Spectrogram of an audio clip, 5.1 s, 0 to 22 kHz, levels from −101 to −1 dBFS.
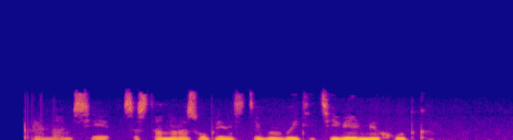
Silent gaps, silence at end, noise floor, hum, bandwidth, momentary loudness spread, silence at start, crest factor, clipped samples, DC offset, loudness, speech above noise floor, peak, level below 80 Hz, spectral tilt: none; 1.05 s; -72 dBFS; none; 7.6 kHz; 17 LU; 0.35 s; 16 dB; under 0.1%; under 0.1%; -24 LUFS; 48 dB; -10 dBFS; -66 dBFS; -7 dB/octave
